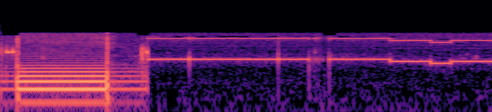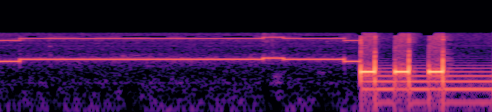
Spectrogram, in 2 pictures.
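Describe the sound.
Telephone tones during a call transfer: a buzzy tone opens, then a long steady electronic tone holds with a slight dip in pitch midway, ending with three short, loud beeps.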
